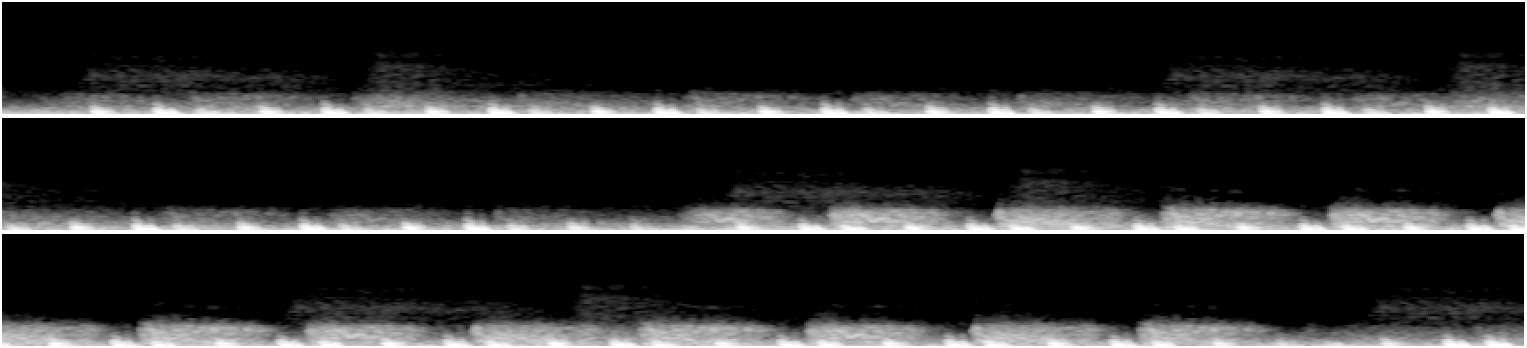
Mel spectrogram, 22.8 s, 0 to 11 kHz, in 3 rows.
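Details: Normal heart sounds heard through a stethoscope during a clinical examination: a regular heartbeat at about 72 beats a minute with steady low thumping beats.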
